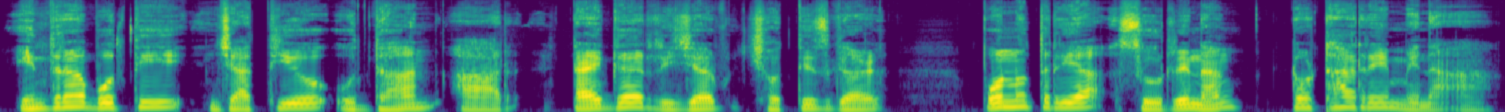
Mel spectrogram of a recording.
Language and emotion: Santali, neutral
